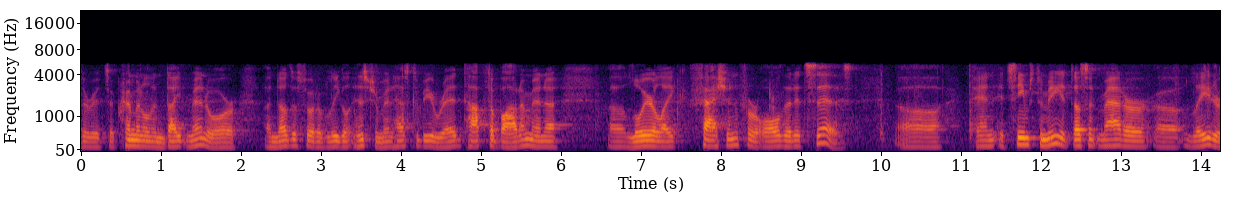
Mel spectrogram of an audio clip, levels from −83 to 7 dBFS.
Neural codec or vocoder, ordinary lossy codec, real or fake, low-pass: none; Opus, 64 kbps; real; 5.4 kHz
